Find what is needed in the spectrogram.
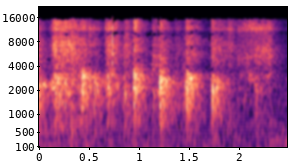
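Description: Hand clapping in a steady rhythm, about three to four claps a second.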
